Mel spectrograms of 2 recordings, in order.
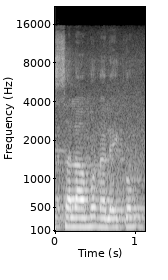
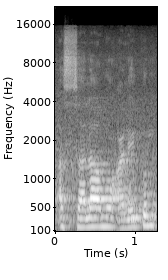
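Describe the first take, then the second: First: The first word ends with an added 'n' sound. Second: The first word ends in a plain 'u' vowel. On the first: The speaker calls it wrong. "गलत है" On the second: The speaker calls it right. "या अस्सलामु अलैकुम कहें"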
